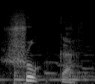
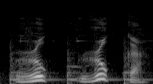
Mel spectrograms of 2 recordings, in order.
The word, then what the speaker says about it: shuka: La sh en otros territorios normalmente se pronuncia como r. Claro ejemplo de ello es cuando pronunciamos la palabra shuka, shuka. Shuka es la pronunciación en Chesungún. En otros territorios se pronuncia ruka, ruka.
